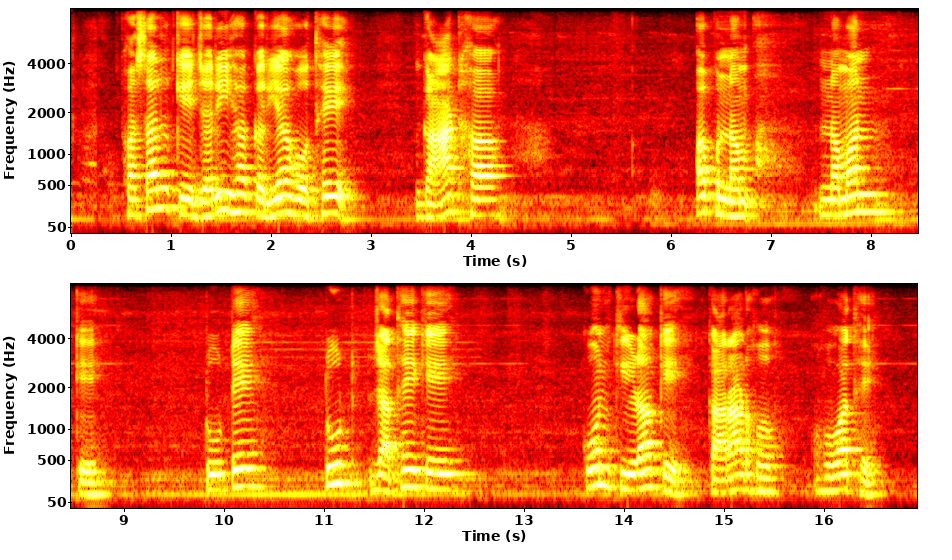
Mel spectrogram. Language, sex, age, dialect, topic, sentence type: Chhattisgarhi, male, 31-35, Central, agriculture, question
